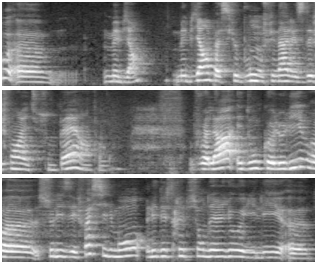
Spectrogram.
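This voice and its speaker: A woman's voice: mid-range voice, darkish tone, recorded from a distance. Chatty woman, roomy sound. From Ukraine. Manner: chatty, rambling, hesitant. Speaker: book vlogger. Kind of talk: casual book review vlog. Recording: roomy room, voice set back from mic.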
